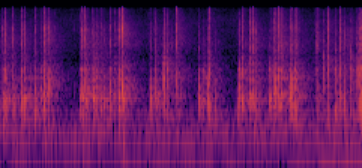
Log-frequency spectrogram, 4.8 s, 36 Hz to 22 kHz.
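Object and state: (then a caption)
Plastic tray, hollow. Fingertips and nails tap fast on the base of a small black plastic rectangular tray turned upside down, hollow and empty. The taps come as quick bursts of hollow, clicky knocks centered around 500 Hz, each dying away almost at once, with short pauses between bursts.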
